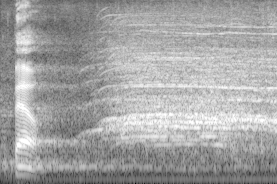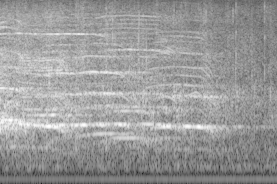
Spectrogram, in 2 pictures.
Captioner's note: audience claps and cheers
